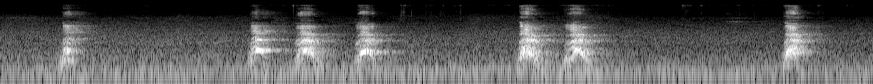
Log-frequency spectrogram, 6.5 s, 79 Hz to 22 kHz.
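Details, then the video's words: Little white puppy yapping, January 2021: seven high, clipped barks, mostly in close pairs or triplets separated by pauses of one to two seconds, over faint steady background hum. "white little puppy..... barking"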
